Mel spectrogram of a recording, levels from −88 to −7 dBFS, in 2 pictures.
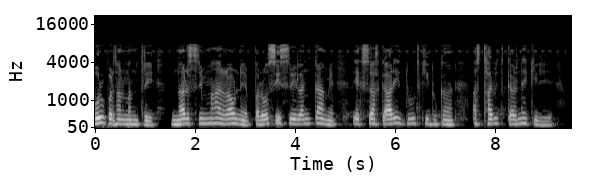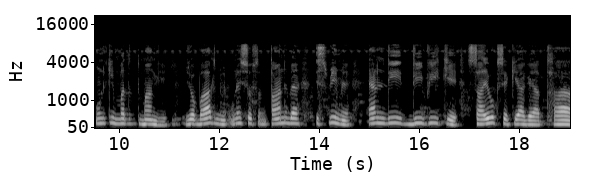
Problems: none marked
